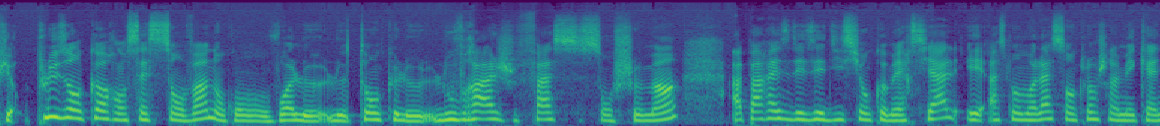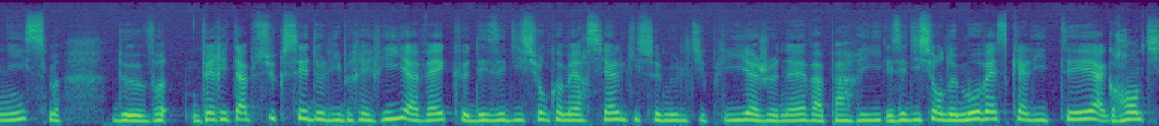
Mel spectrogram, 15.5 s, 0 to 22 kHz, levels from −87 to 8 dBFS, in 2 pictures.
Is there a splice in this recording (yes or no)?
yes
